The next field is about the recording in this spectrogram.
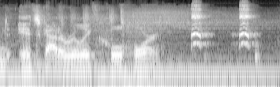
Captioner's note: horn squeaks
